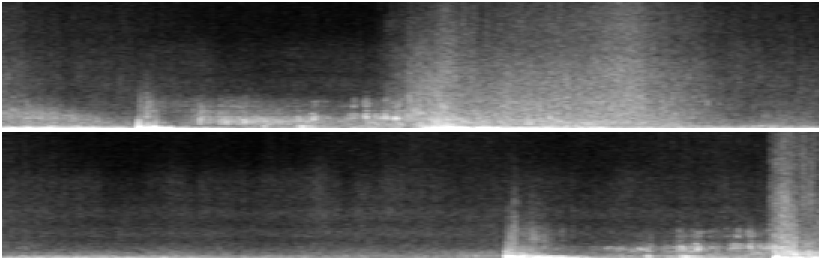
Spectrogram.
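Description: Cannon fire sound effects: about four booms, each with a long rumbling tail. The biggest comes about three seconds in, and two more sharp ones come near the end, with a steady wash of sea and wind between.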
